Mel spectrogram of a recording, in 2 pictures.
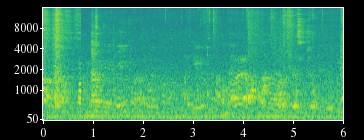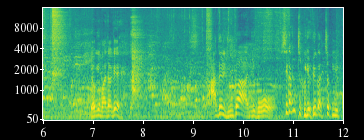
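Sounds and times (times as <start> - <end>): faint indistinct voices: 0.0 - 12.0
tableware clinking: 4.0 - 6.6.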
